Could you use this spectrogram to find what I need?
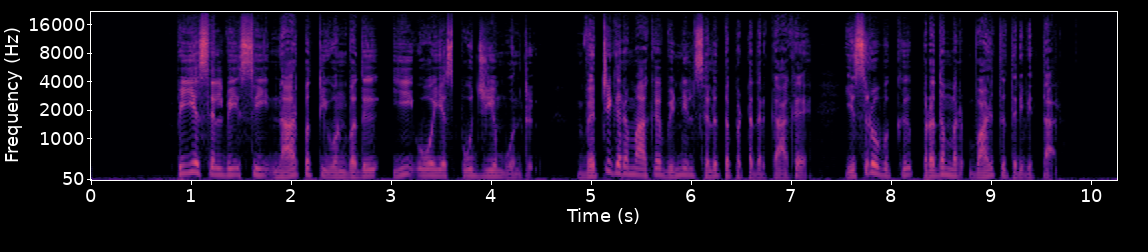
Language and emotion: Tamil, neutral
